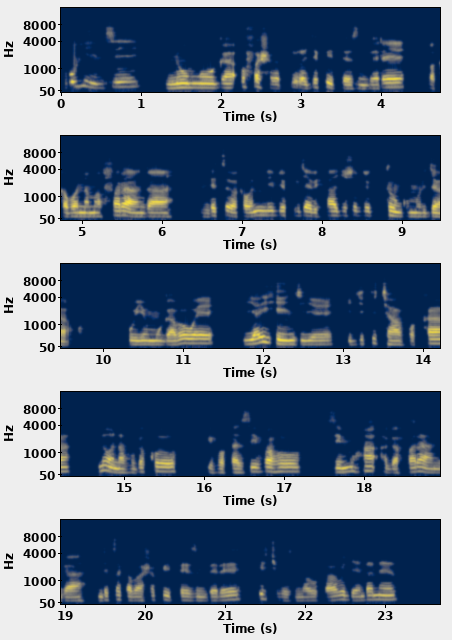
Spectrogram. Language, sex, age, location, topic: Kinyarwanda, male, 25-35, Huye, agriculture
